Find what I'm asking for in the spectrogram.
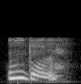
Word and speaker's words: Eagan: My maiden name, Egan, which is spelled E-A-G-A-N, and then Cox, C-O-X.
